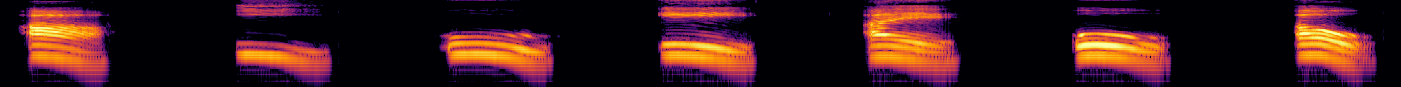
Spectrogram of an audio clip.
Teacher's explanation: ख दीर्घ स्वर, इनके उच्चारण में ह्रस्व स्वरों से 2 गुना समय लगता है।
